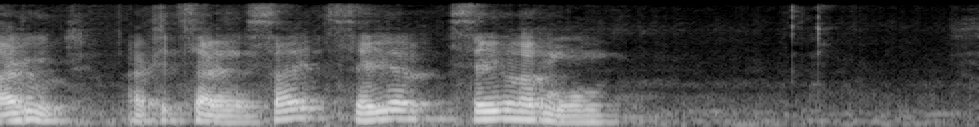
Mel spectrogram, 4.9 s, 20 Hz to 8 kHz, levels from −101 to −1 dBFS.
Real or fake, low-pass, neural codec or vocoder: fake; 7.2 kHz; codec, 16 kHz, 8 kbps, FreqCodec, smaller model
